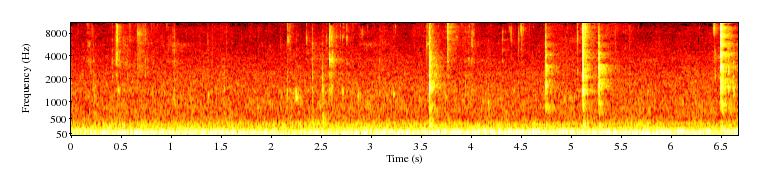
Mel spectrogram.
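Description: Close-up eating sounds: chewing roast pork, with scattered sharp clicks of chopsticks and a metal spoon against a ceramic plate, over a steady low hum.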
